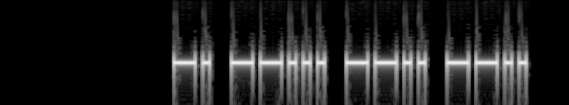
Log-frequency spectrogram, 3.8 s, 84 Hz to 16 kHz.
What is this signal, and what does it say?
Morse code, heard as a keyed tone, about 25 wpm, 700 Hz. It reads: N7ZZ
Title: USA Call Signs - 3x Character Spacing - 25wpm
